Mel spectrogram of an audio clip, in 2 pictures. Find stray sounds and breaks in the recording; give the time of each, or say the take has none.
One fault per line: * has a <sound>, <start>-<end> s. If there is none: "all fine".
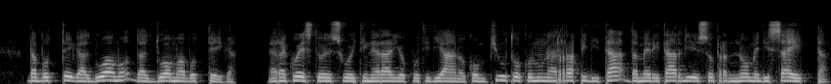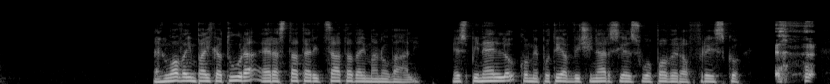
* has a cough, 16.0-16.5 s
